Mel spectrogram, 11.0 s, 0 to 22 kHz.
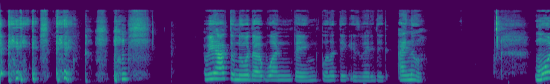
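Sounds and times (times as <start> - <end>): woman laughing: 0.0 - 2.6.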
